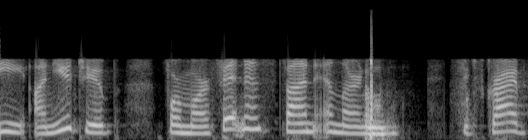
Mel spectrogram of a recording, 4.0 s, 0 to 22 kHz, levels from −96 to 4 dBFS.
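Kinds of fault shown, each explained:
Codec payload misread: from about 2.72 to 3.59 s, right after "more fitness fun and", the decoder reads the G.726 code words with their bits in the wrong order, so the speech gets buried under harsh, gritty distortion until both ends agree again.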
